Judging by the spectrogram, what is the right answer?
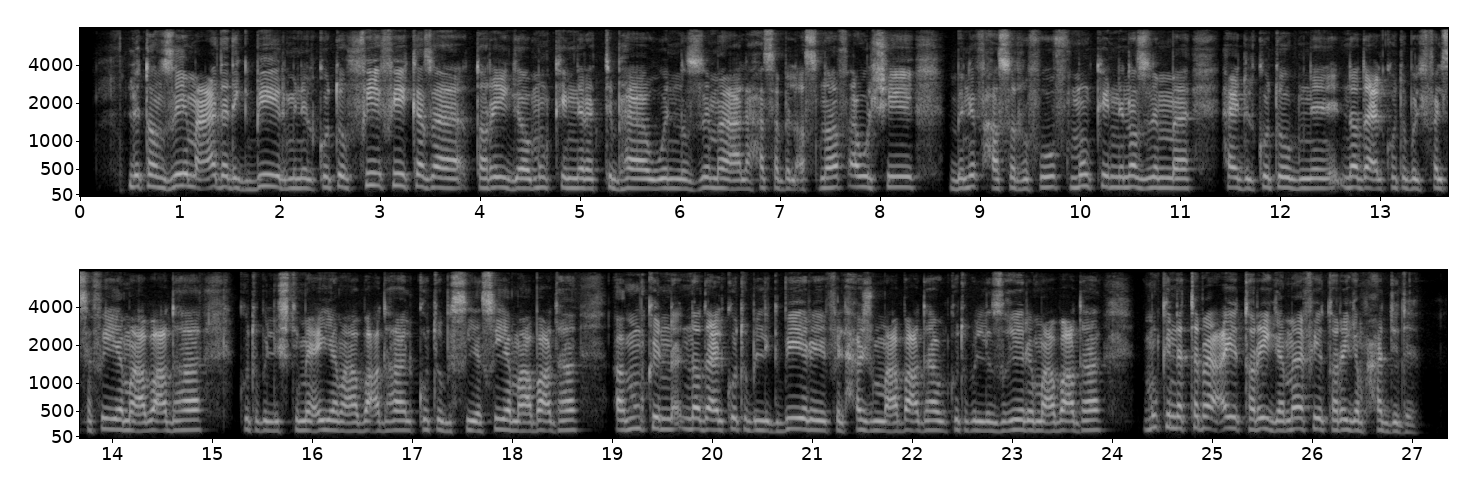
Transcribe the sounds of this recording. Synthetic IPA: lɪt̪ɑnzˤiːmʕad̪ad̪kbiːɾmɪnɪlkʊt̪ʊbfifikazat̪ˤɑɾiːɡɑwmʊmkɪnːɪɾˤɑt̪ːɪbɦawɪnːɑzˤːɪmhaʕalaħasabɪlʔɑsˤnɑːfʔawːalʃiː | bɪnɪfħɑsˤɪrːʊfuːfmʊmkɪnːnɑzˤːɪm | haːd̪ilkʊt̪ʊbnɑd̪ˤɑʕɪlkʊt̪ʊbɪlfalsafɪjːamaʕbɑʕd̪ˤhɑlkʊt̪ʊbɪlʔɪʒt̪ɪmaːʕɪjːamaʕbɑʕd̪ˤhɑlkʊt̪ʊbɪsːɪjaːsɪjːamaʕbɑʕd̪ˤhɑ | mʊmkɪnːɑd̪ˤɑʕɪlkʊt̪ʊbɪlːikbiːɾefilħaʒmːaʕbɑʕd̪ˤhɑwɪlkʊt̪ʊbɪlːis̬ˤɣiːɾemaʕbɑʕd̪ˤhɑ | mʊmkɪnːɪt̪ːabɪʕʔajːt̪ˤɑɾiːɡamafit̪ˤɑɾiːɡamʊħad̪ːad̪a

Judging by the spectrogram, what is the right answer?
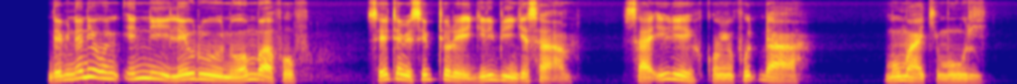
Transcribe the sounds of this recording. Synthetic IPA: ndɛminaniunʔinːilewɾunuwɔmbafɔf | sajtamisib̚tɔɾɛɡiɾbiŋɡɛsa̰a̰m | saʔiɾikɔminfuɗːa̰ | mumakʰimuwɾi

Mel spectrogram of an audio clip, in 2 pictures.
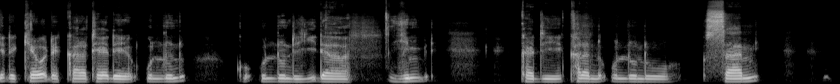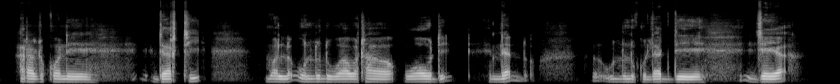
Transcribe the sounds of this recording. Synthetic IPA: jɛɗɛkʰɛwɗɛkalatɛɗɛulːundu | kɔʔulːundujiɗahimɓɛ | kadikʰalanɛʔulːundu | saːmi | aɾadɔkɔnɛ | dɛɾti | malːaʔulːunduwawatawawdɛnɛɗːɔ | ulːundukɔladːɛd͡ʒɛja

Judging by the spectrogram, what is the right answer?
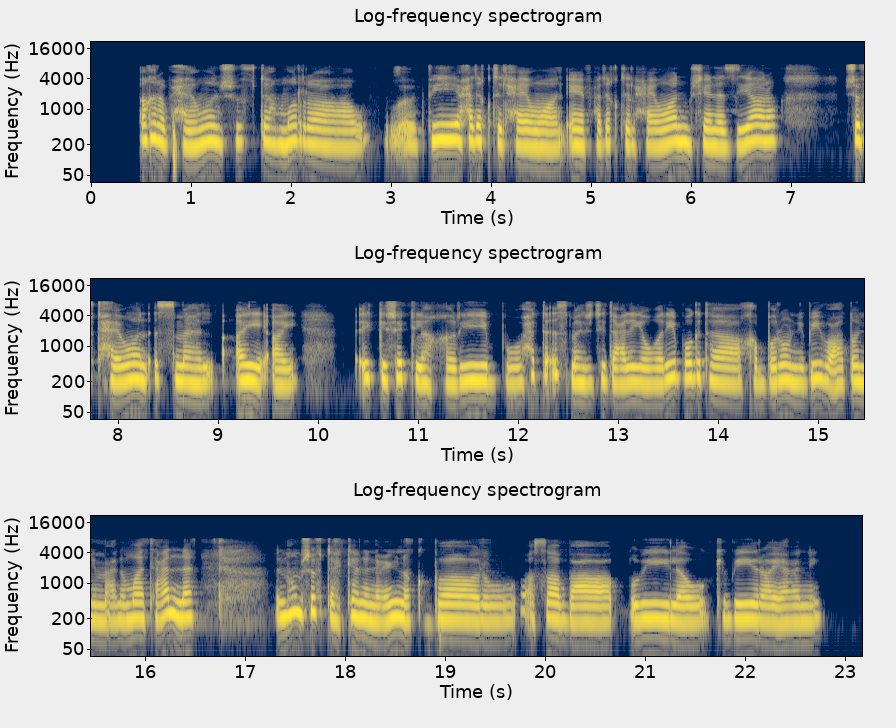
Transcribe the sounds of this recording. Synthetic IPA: ʔaɣɾˤɑbħajawaːnʃʊft̪ahmɑrˤːɑ | fiħɑd̪iːqat̪ɪlħajawaːnʔeːfħɑd̪iːqat̪ɪlħajawaːnmɪʃeːnazːɪjːɑːɾˤɑ | ʃʊft̪ħajawaːnʔɪsmahlʔaʔaj | ʔeːkʃaklaɣaɾiːbwħat̪ːaʔɪsmahd͡ʒɪd̪iːd̪aʕalajːawɣaɾiːbwaɡt̪haxabːɑɾˤuːnibiːhwʕɑt̪ˤuːnimaʕluːmaːt̪ʕanːa | ʔɪnːhʊmːʃʊft̪ahkaːnɪnʕjuːnakɪbɑːɾˤwʔɑ̰sˤɑːbʕɑt̪ˤɑwiːlawkɪbiːɾajaʕni

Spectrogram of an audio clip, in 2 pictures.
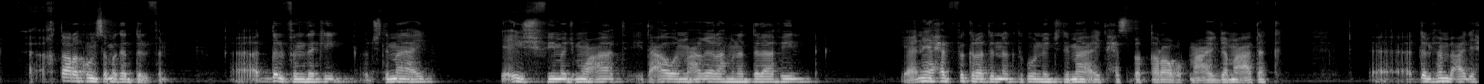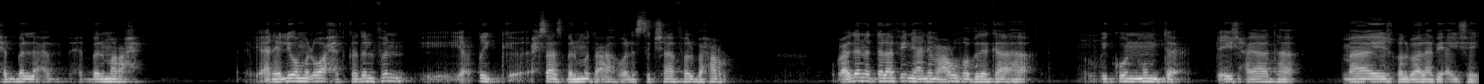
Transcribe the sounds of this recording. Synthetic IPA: ʔɪ̰xt̪ɑːɾˤʔakuːnsamakad̪ːʊlfɪn | ɪ̰d̪ːʊlfɪnðakiɪd͡ʒt̪ɪmaːʕi | jʕiːʃfimad͡ʒmuːʕaːt̪jɪ̰t̪ʕaːwanmaʕɣeːɾamɪnɪd̪ːalaːfiːn | ja̰ʕniʔaħabːfɪkɾaʔɪnːakt̪akuːnɪd͡ʒt̪ɪmaːʕit̪ħɪsbɪt̪ːɑɾˤɑːbʊt̪ˤma̰ʕakd͡ʒamaːʕt̪ak | d̪ʊlfanbaʕɪd̪jħɪbːɪlːa̰ʕabjħɪbːalmɑɾˤɑħ | ja̰ʕniljoːmɪlwaːħɪd̪kad̪ʊlfanːjʊ̰ʕt̪ˤiːkɪ̰ħsaːsbɪlmʊt̪ʕawɪlɪst̪ɪkʃaːfːɪlbaħɑɾ | wbaʕd̪eːnɪd̪ːalaːfiːnjaʕnimaʕɾuːfabɪðakaːʔha̰ | wjakuːnmʊmt̪ɪʕ | t̪ʕiːʃħajaːt̪ha | majɪʃɣalbaːlhabɪʔajːʃeː

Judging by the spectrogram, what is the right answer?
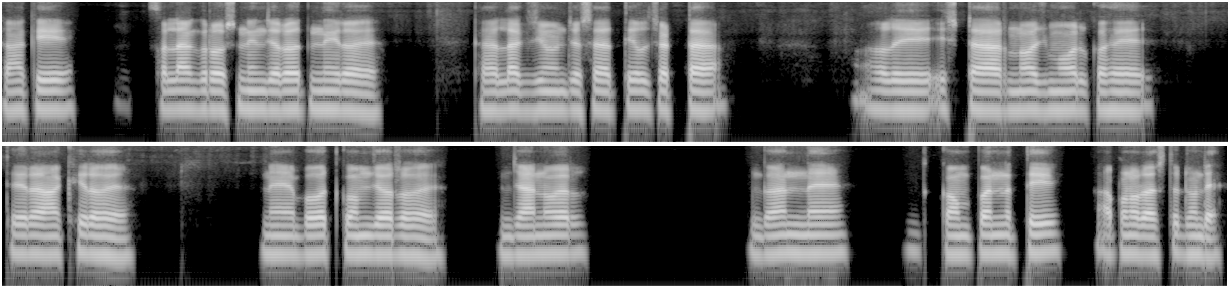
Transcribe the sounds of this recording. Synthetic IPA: k̪aːki | pɐlaɡɾoːsnid͡ʒəɾuɾət̪nəɦĩɾəɦe | kəlakd͡ʒid͡ʒɛːsat̪ilt͡ʃəʈːa | oːɾiɪ̰sʈaːɾnoːd͡ʒmoːlkəɦe | t̪eːɾaaːkʰiɾəɦe | nebɔːt̪kɔmd͡ʒoɾːəɦe | d͡ʒaːnwəɾ | ɡə̃nd̪nẽ | kɔmpənət̪i | ə̰pnoɾaːst̪əɖʱʊ̃ɳɖeː

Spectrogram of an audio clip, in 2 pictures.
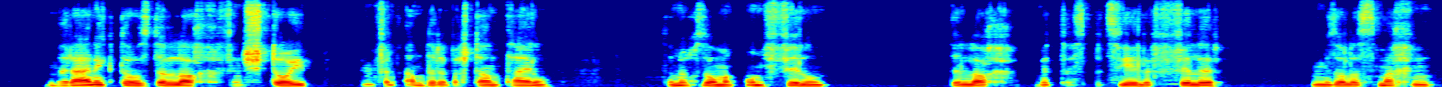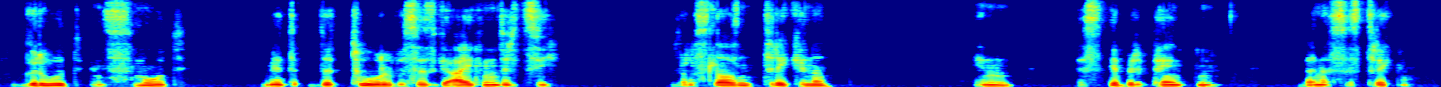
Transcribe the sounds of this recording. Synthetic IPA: məɾaɪnɪktoːsdɪlˠɔχfɪnʃtoɪp̚ | ɪnfɪna̰ndəɾəbəʃtantʰaɪlˠn̩ | d̥ənʊχzɔlˠmənuːnfɪlˠn̩ | d̥ɪlˠɔχ | mɪtʰaspɛt͡sjɛlˠəfɪlˠəɾ | ɪnməzɔlˠəsmaχn̩ | ɡɾuːtɪnsmuːd | mɪtdɪtʰuːlˠvuːsɪsɡə̰ʔa̰ɪɡnədɪɾt͡siː | məzɔlˠəslˠɔzn̩tʰɾɪkənən | ɪn | əsɪbəɾpʰeɪntn̩ | vɛ̰nəsɪstɾɪkŋ̩

